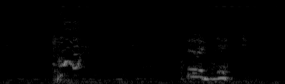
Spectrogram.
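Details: Pet Darby with airway inflammation diagnosed by an internal medicine specialist after tracheoscopy, treated with inhalers: two short harsh coughing bursts, chronic cough from inflamed airways.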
